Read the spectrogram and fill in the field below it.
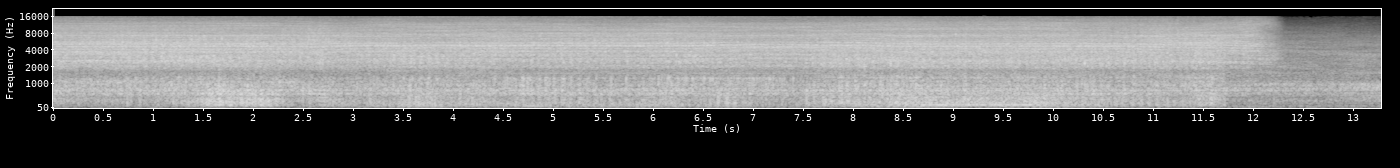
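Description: A welding arc crackles and hisses steadily.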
